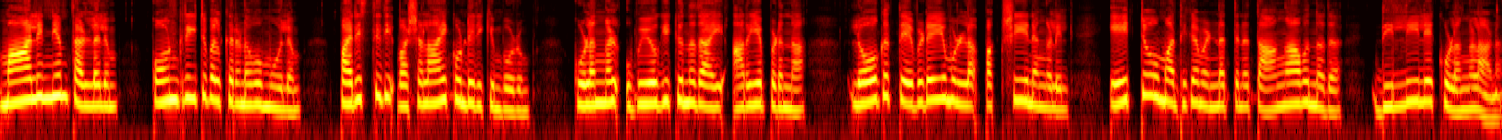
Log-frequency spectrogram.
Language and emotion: Malayalam, neutral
